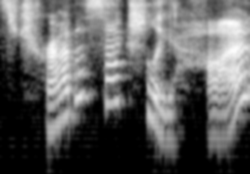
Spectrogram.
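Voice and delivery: high, lightly dreamy imitated question; mock-smitten wondering; a little dreamy. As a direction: play it as a girl musing over a crush. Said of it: "a little dreamily and says".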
